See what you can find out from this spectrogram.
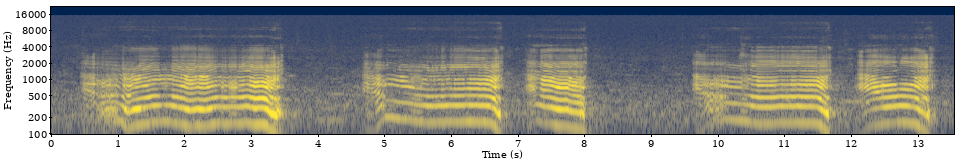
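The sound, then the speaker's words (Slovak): A person imitates the roar of a young searching red stag: five drawn-out, moaning bellows, fairly loud, each sliding down in pitch before levelling off, with short pauses between. “Takže taká základná disciplína alebo hlas, ktorý by každý jeleniar mal ovládať, je hľadajúci jeleň. Ideálne mladý hľadajúci jeleň.”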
